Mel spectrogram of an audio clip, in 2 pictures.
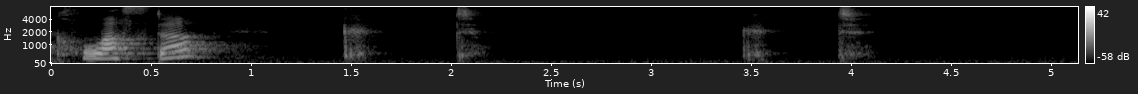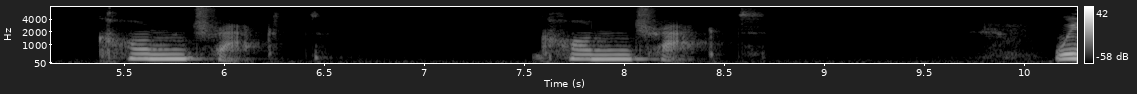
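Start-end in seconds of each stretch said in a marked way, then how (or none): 1.5-4.0 bare K and T clicks, no vowel; isolated cluster consonants. Shown as a demonstration. Teacher drawing learners' attention to the cluster, K and T sounded alone. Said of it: "that double consonant at the end". 5.4-8.7 "Contract" drawn out, both final K and T sounded; clear final cluster. Shown as a demonstration. Teacher showing learners the end cluster, "Contract" with audible K and T. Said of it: "double consonant at the end".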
